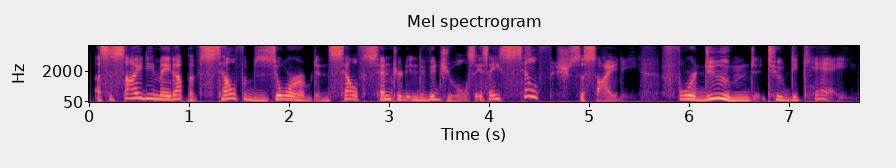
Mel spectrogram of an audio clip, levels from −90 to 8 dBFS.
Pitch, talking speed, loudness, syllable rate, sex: 170 Hz, 140 wpm, -20 LUFS, 4.7 syllables/s, male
